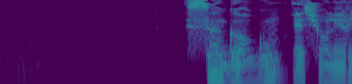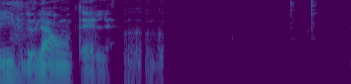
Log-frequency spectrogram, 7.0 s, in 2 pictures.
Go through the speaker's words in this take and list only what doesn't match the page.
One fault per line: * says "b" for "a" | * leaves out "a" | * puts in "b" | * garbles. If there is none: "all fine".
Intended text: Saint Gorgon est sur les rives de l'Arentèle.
all fine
